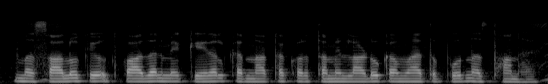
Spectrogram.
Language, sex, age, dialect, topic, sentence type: Magahi, male, 25-30, Central/Standard, agriculture, statement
